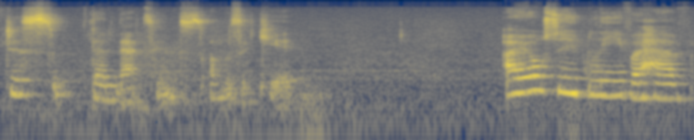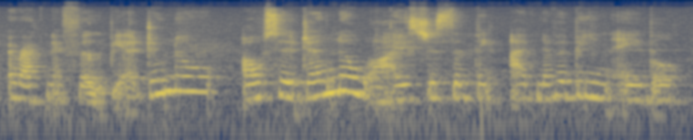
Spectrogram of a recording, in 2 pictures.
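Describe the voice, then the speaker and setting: A young woman from Brazil chats straight to camera in English, her accent drifting between Brazilian, American and British. Her voice sits a bit high, and she talks in a lively, animated way. The room gives it a noticeable echo, with a faint hiss underneath. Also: normal speed. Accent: mixed Brazilian, American and British. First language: Portuguese. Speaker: vlogger. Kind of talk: casual direct-to-camera vlog.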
